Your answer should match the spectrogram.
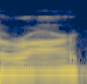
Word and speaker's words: Rahr: So that's the RAR Two Row? – Yeah, RAR Two Row, grown in near a place in Canada that we all like. – Which is spelled RAHR, correct? – Yes.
